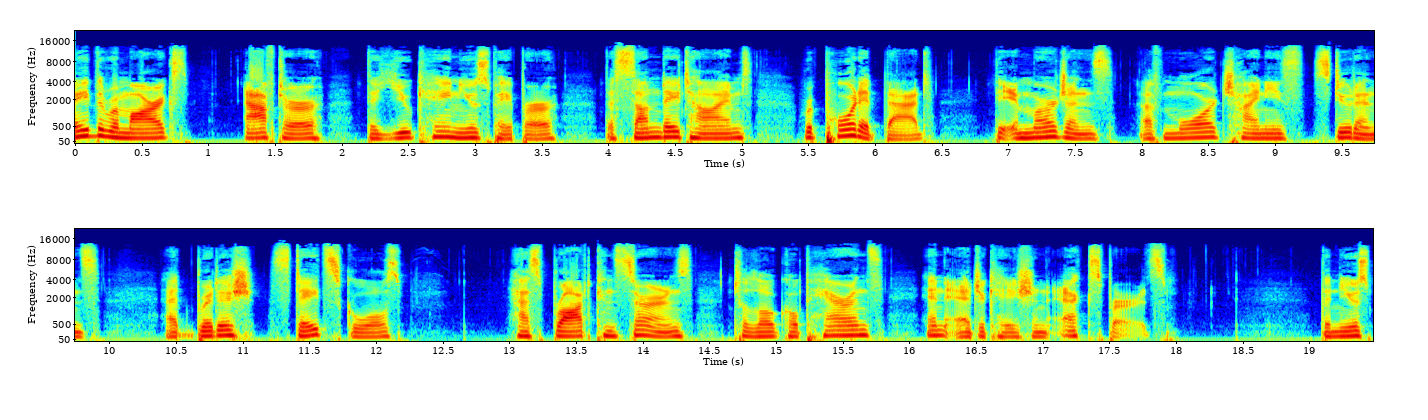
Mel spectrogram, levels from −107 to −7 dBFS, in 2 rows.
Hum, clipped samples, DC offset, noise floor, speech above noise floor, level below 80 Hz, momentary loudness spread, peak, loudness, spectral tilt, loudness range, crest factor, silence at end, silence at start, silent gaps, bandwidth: none; under 0.1%; under 0.1%; -61 dBFS; 42 dB; -38 dBFS; 11 LU; -2 dBFS; -20 LUFS; -5 dB/octave; 3 LU; 18 dB; 0 s; 0 s; none; 13.5 kHz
